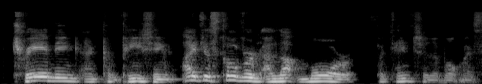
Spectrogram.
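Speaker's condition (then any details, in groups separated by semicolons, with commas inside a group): Cleft lip and palate; rhinoplasty likely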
